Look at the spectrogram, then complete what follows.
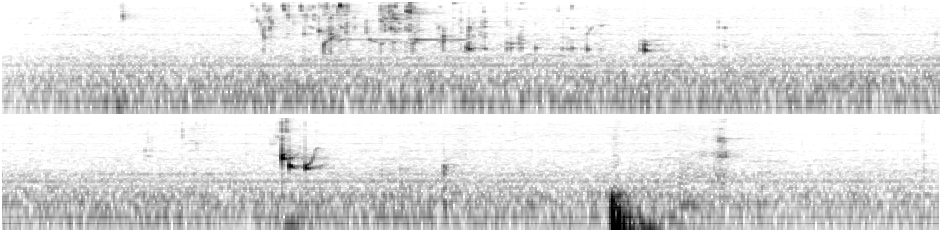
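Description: Apple juice poured from a carton into a glass, splashing and trickling for the first few seconds. A sharp clink follows, then a short low thud as the carton is set down on the table.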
